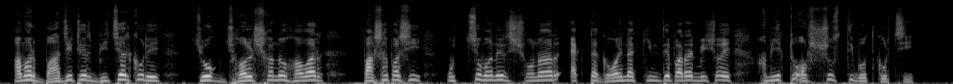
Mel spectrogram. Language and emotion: Bengali, fearful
